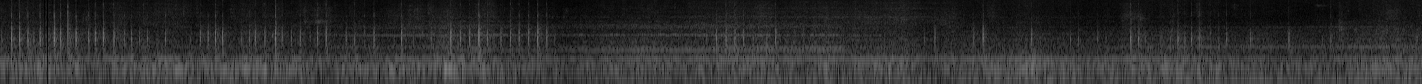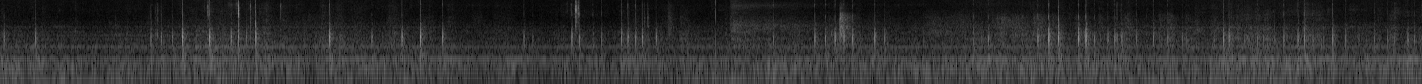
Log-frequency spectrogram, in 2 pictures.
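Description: Mont Blanc Express electric train running, heard from inside the passenger car: a steady low rumble and a constant hum, with clusters of clicks and rattles in the second half.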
